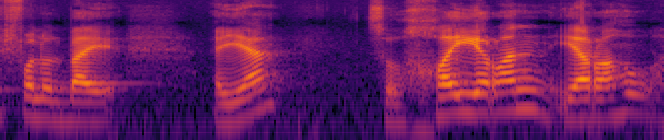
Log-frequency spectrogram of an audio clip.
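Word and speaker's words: خيرا يره: If I say khayran yara, I'm not pronouncing the ghunna sound. The ghunna sound has to come with the sound of the mouth, with the sound of the letter.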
